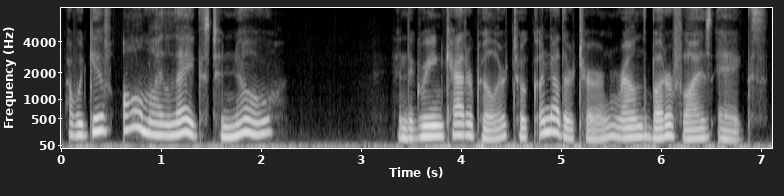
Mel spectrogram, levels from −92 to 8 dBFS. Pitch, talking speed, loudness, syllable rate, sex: 190 Hz, 160 wpm, -14 LUFS, 4.6 syllables/s, female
